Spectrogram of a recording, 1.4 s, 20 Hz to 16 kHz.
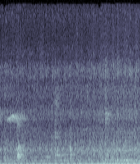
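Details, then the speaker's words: Proton Wira losing power when driven fast or after 5 minutes once warm: uneven stumbling idle with beats dropping out; rough misfiring idle, ignition suspected, later found a leaking ignition coil. "Bila kita bawa laju ataupun bawa dalam 5 minit, enjin dah panas, dia macam jing semput eh."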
